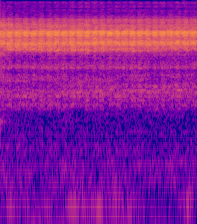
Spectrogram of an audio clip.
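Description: A cicada gives a steady, high, shrill buzz that pulses slightly without pause.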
